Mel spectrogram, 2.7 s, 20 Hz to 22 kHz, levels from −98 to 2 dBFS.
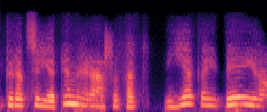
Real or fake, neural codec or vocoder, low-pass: fake; codec, 44.1 kHz, 0.9 kbps, DAC; 14.4 kHz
